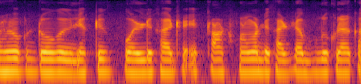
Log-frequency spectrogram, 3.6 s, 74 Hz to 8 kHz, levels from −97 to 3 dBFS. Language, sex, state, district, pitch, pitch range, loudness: Hindi, male, Haryana, Rohtak, 145 Hz, 145-150 Hz, -17 LUFS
